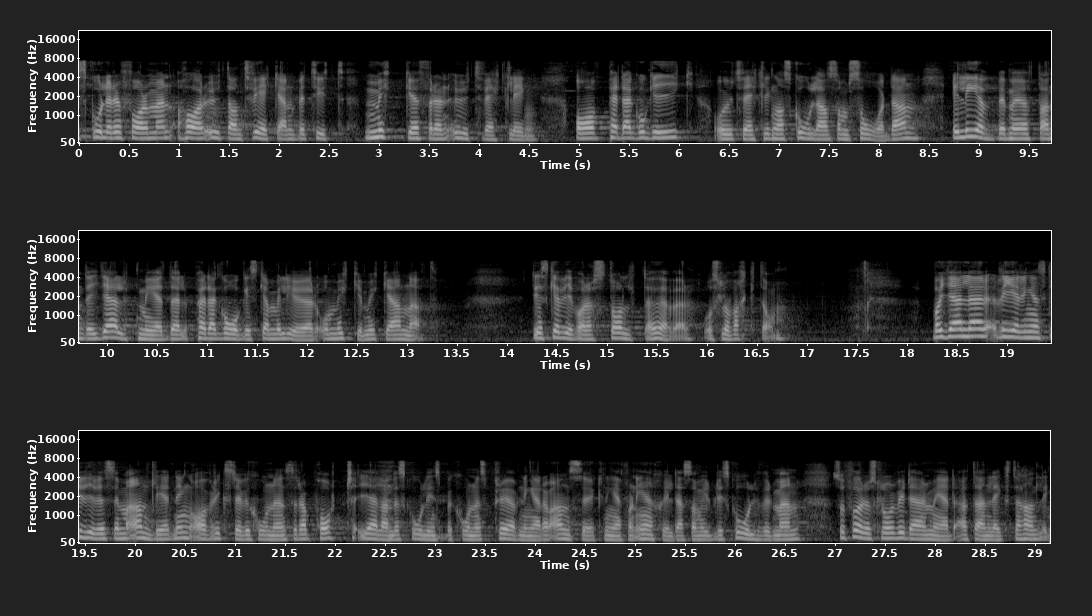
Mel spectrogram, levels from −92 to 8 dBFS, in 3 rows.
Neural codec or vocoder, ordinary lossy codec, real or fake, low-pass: none; none; real; 7.2 kHz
